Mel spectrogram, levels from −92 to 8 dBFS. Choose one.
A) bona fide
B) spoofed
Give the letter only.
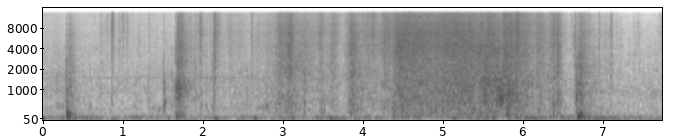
B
